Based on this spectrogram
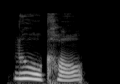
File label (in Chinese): "路口", Chinese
